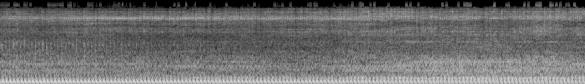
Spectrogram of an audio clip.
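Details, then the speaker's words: Craftsman 13.5HP 30-inch rear-engine riding mower after repairs, cutting grass: steady, even single-cylinder thrum at about 200 beats a minute, holding speed under load. Runs, drives and mows smoothly. "Albeit this thing does run, start, drive, and it does mow."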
